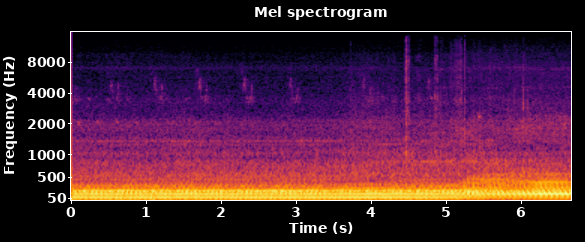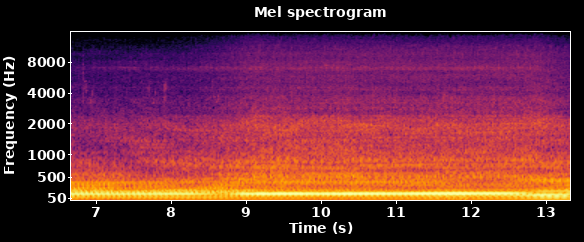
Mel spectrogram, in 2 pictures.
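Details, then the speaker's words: Eclipse just fitted with a '95 Dodge Neon automatic ECU to address ignition issues: idle won't settle, dropping then surging to a higher pitch over several seconds as the idle air control valve hunts; erratic idle. "here's to see what happens with my plus nine layer control valve back end idols doing all kinds of crazy stuff"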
